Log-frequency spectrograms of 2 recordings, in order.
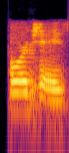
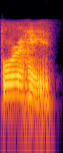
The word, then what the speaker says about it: Borges: One of these is by an Argentinian novelist who I cite a number of times in my book, Borges, or some people pronounce it Borges.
